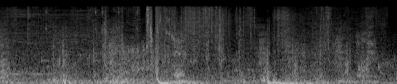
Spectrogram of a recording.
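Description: Gunshots bang in a game.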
